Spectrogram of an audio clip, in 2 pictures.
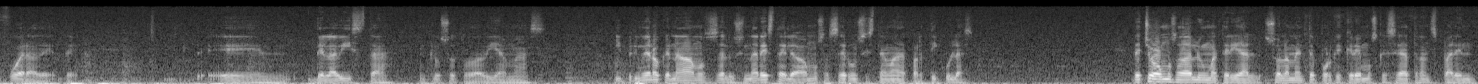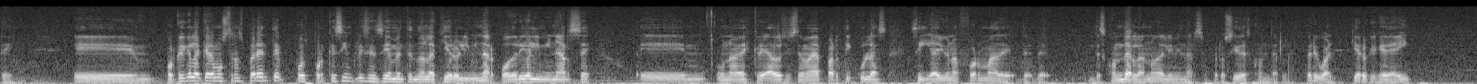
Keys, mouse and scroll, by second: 1.0-1.5 scroll up 1, 1.6 scroll down 1, 2.4-2.9 scroll down 1, 4.0-5.1 drag, 5.6-6.1 scroll up 1, 7.0 right click, 11.5 click, 12.5 click, 14.3 click, 26.4 click, 28.4 click.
